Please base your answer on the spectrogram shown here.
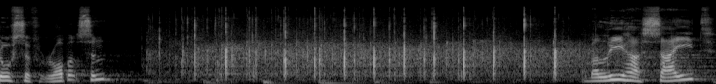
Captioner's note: applause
